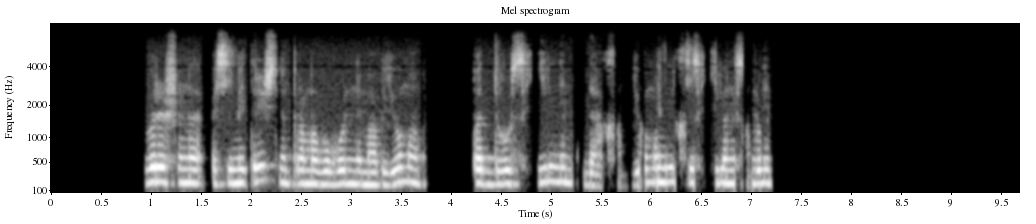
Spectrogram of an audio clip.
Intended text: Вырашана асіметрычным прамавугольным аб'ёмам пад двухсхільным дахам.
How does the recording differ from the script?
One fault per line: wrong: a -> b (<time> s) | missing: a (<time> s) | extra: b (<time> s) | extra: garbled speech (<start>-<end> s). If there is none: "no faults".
extra: garbled speech (5.8-7.2 s)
